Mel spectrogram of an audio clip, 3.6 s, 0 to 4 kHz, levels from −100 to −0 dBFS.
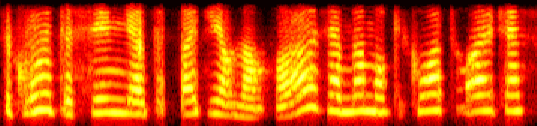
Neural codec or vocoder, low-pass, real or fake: codec, 24 kHz, 0.9 kbps, WavTokenizer, medium music audio release; 3.6 kHz; fake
